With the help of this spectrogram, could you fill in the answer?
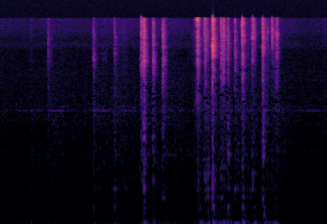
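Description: Fingertips from both hands tap the black plastic chiclet keys of a gold metal-look laptop with a hollow body. The result is a quick, irregular run of soft, short clicks with a bright edge and a faint low thump under each press. The typing stays quiet throughout and clusters into a denser burst in the middle.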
